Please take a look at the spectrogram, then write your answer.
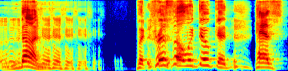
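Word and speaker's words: Chris Oladokun: Chris Oladukin. Is that what did I pronounce it right?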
